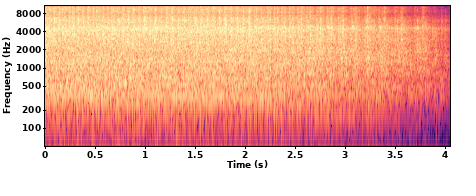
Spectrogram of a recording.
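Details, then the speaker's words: Husqvarna Z4822 zero-turn mower engine: loud, rough rattling run that sags and fades instead of settling, won't quite hold a steady idle; marginally better, about 90 to 95% there. "Alright, ran it for a second. I'll let y'all hear it. It's marginally better. It's not perfect, but I don't know if it's worth going in to fix."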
